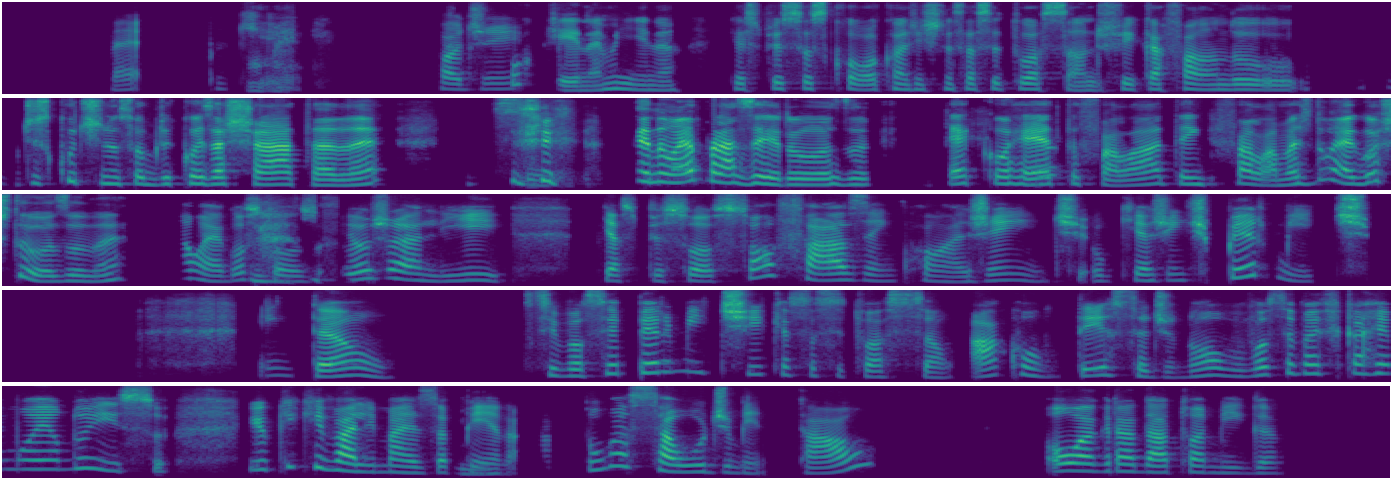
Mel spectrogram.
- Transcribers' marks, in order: other background noise; laugh; laugh
- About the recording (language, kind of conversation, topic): Portuguese, advice, Como lidar com um conflito com um amigo que ignorou meus limites?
